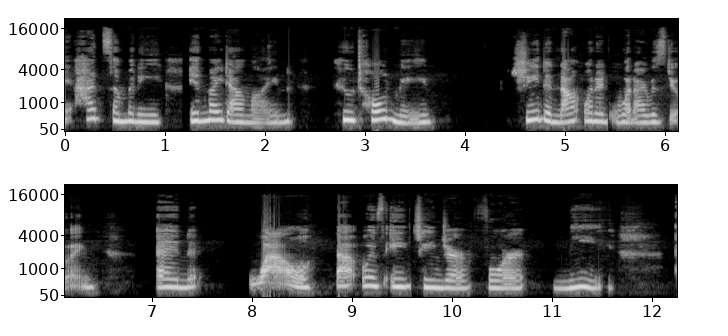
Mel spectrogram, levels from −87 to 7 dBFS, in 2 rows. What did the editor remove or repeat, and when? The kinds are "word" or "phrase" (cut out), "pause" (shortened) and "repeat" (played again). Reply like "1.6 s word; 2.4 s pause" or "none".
1.2 s pause; 5.4 s word; 9.6 s word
